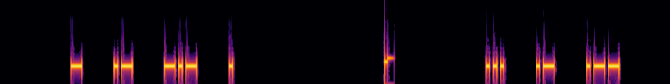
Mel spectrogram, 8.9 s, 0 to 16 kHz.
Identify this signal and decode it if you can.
Morse code, heard as a keyed tone, about 25 wpm, spaced as for 14 wpm, 700 Hz. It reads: TAKE SAW
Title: 3x Character Spacing - Top 300 Words - 25wpm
